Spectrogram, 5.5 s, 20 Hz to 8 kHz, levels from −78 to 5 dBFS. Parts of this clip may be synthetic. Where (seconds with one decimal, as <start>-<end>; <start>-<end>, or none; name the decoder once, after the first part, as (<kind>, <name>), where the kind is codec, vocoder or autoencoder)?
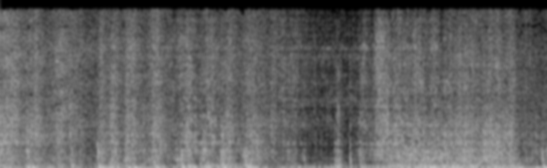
1.7-2.2 (vocoder, HiFi-GAN); 2.8-4.5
